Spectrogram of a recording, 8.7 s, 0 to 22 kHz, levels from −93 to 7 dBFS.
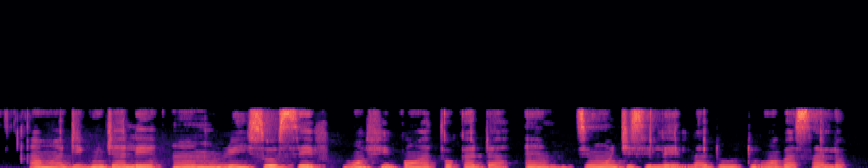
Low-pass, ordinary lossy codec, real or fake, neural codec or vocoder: none; none; real; none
